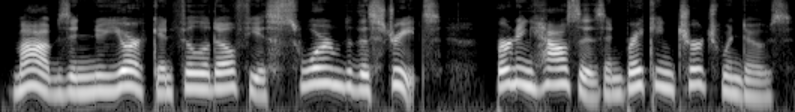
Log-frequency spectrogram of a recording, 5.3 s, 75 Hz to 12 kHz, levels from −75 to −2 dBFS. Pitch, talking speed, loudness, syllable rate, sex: 210 Hz, 170 wpm, -17 LUFS, 4.8 syllables/s, female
